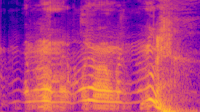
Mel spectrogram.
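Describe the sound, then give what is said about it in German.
Muffled groans from a gagged, tied-up man lying on the floor in a radio play scene, performed by a voice: three strained moaning bursts with wavering pitch, the last ending in a sharp breathy exhale. “da liegt einer geknebelt, gefesselt auf dem Boden. Der Jeff. So, und macht auch so eine Geräusch.”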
